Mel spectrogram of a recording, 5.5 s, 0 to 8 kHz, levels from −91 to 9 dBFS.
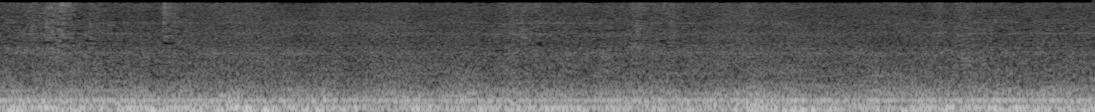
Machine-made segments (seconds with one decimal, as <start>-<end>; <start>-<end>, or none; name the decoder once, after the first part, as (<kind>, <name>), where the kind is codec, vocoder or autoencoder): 1.0-2.4 (codec, DAC); 3.5-4.6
